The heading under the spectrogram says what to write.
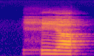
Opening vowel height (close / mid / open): close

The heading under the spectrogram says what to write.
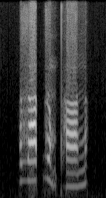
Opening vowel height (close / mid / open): open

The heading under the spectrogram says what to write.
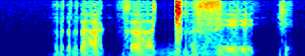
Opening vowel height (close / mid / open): open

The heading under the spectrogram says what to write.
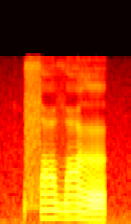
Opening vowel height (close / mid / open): close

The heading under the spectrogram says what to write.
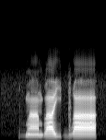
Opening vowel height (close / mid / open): open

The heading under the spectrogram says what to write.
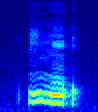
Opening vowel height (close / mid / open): close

